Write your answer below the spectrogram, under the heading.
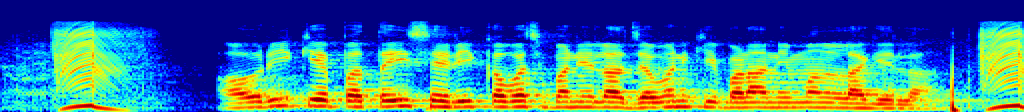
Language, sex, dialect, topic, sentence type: Bhojpuri, male, Northern, agriculture, statement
